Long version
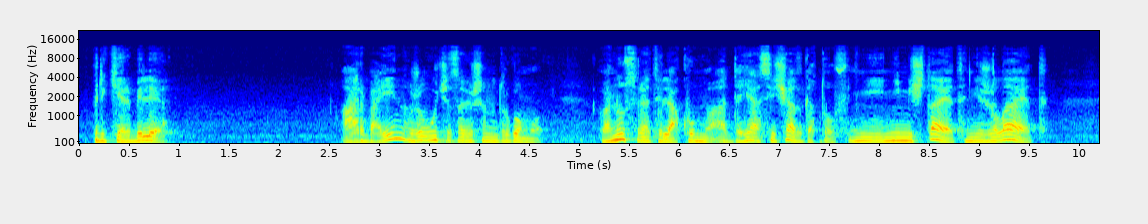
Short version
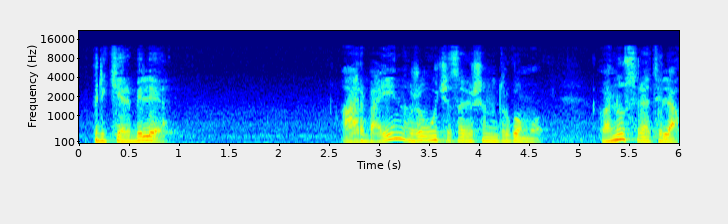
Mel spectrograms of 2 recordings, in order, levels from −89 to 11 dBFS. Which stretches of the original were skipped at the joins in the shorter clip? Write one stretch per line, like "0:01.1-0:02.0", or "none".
none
